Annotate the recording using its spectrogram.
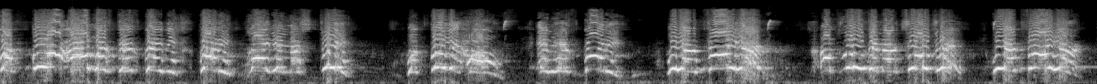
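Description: A woman's voice shouted through a handheld megaphone, loud and harsh, in short phrases broken by brief pauses.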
